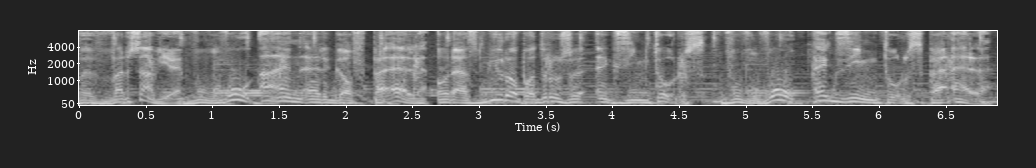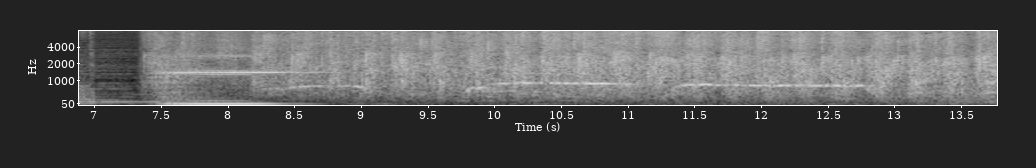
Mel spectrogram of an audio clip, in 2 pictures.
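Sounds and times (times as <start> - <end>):
speech: 0.3 - 7.8
audience applause: 7.4 - 13.7.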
